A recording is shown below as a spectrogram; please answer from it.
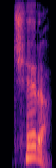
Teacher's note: With rising intonation, it means just why.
